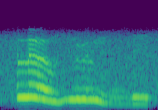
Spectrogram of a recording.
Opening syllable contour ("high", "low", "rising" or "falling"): falling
